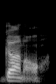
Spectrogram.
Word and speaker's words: gunwale: I mean, one of them that I noted was the word gunnel, you know, is spelled G-U-N-W-A-L-E. So it's spelled gunwale, but it's pronounced gunnel. And then there's a word, it's spelled forecastle, F-O-R-C-A-S-T-L-E, and it's pronounced forecastle.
